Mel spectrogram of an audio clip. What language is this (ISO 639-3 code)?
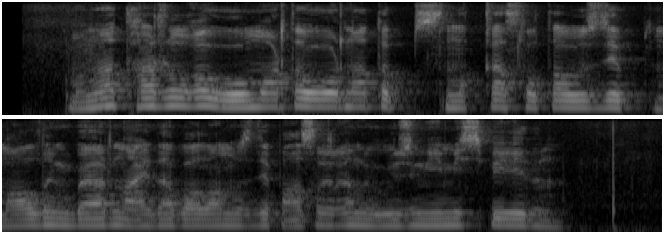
kaz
